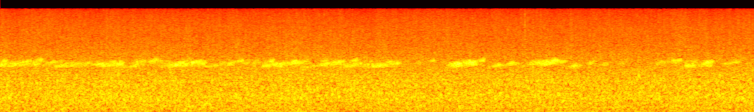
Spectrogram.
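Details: Frogs by a forest river call in high, rattling trills that follow one another closely and form a near-continuous chorus. Loud, steady rushing river water runs underneath.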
